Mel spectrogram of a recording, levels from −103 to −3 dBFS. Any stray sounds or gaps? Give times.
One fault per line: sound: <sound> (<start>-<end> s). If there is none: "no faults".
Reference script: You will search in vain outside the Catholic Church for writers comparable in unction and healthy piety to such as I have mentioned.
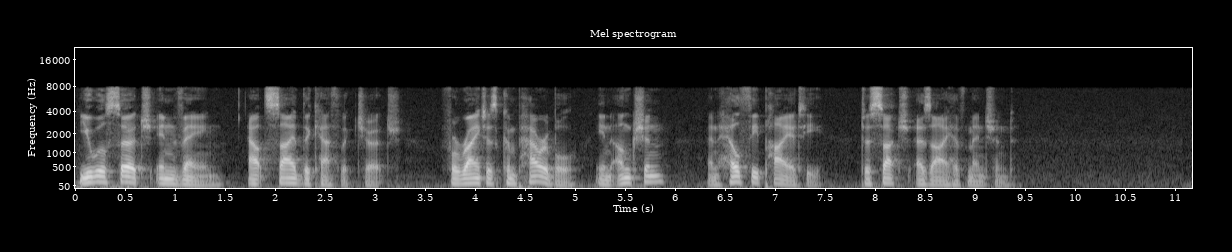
no faults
